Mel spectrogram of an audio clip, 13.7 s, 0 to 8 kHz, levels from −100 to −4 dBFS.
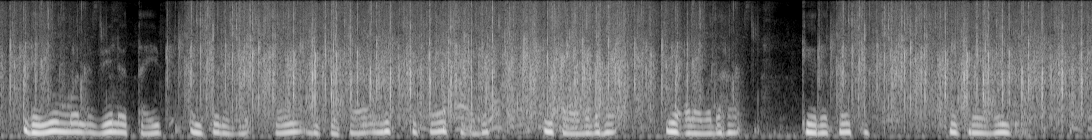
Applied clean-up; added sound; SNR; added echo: none; Applause; 5 dB; none.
